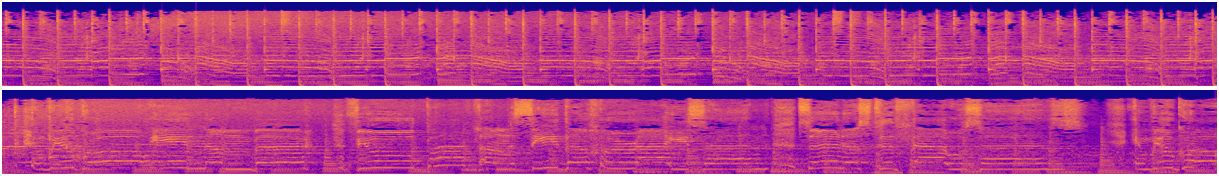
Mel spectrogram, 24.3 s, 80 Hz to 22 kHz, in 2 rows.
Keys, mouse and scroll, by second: 4.8 click, 9.1 click, 10.6-11.0 drag, 11.1 click, 12.5 s, 15.9 s, 20.0 click, 21.6 KP_1, 22.5-24.3 scroll down 6.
